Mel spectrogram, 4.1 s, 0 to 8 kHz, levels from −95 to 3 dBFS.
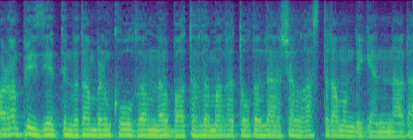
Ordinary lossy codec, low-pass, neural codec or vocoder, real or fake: none; none; codec, 16 kHz, 0.4 kbps, LongCat-Audio-Codec; fake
